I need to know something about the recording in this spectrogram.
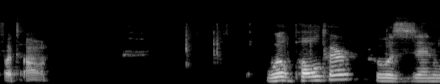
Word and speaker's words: Fatone: bateman was in the movie ariel winter joey fatone i was that close to saying fat one i really was i really was but it's pronounced foot's own will polter who was in where the millers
